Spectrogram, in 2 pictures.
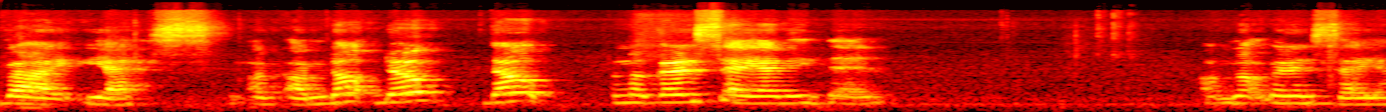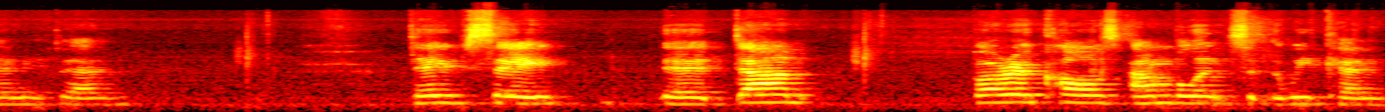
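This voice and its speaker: Pausing long and often, a woman with a fairly high voice speaks at a very slow pace. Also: ordinary pitch variation. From Stoke-on-Trent, English Midlands. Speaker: craft livestream host. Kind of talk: casual livestream chat. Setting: livestream video call.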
